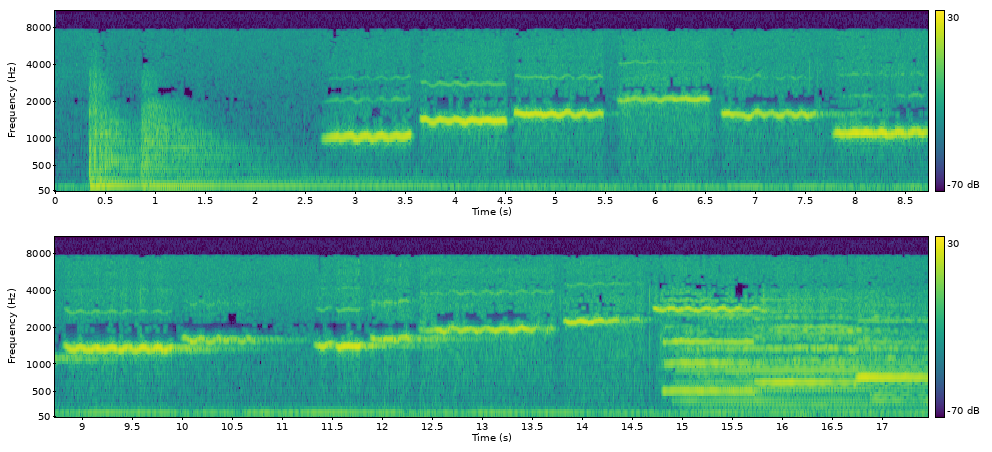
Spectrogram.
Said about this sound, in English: Let that whistle be your signal for the Signal Oil program, The Whistler, each Sunday night at this same time.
